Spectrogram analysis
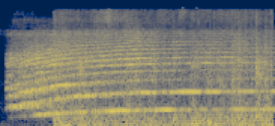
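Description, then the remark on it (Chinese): A loud alarm siren wails steadily, its tone swelling and climbing slightly in pitch, with a rushing background noise underneath and no voices. It signals the emergency start of a multi-subject combat-readiness drill of the Tianjin Armed Police special operations unit. “伴随着急促的警报声，武警天津总队特战大队一场实战化多科目拉动演练紧急启动。”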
